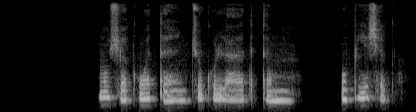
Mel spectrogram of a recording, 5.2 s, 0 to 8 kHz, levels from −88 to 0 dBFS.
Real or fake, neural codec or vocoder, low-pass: real; none; 7.2 kHz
